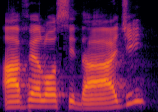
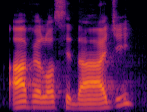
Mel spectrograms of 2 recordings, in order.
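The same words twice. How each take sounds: The two takes are said the same way.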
